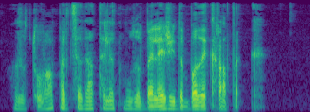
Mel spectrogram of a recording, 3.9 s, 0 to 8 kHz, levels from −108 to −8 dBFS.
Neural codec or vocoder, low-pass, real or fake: none; 7.2 kHz; real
